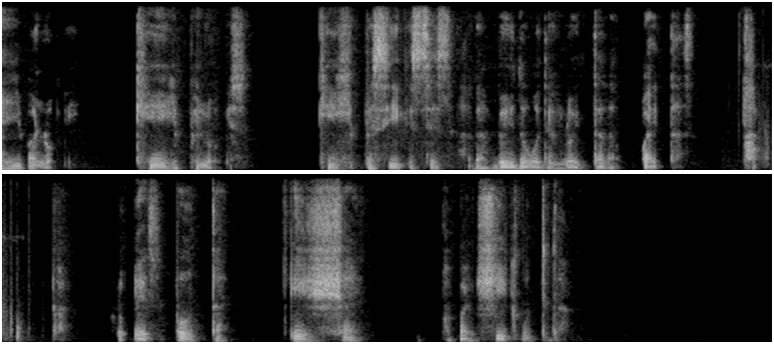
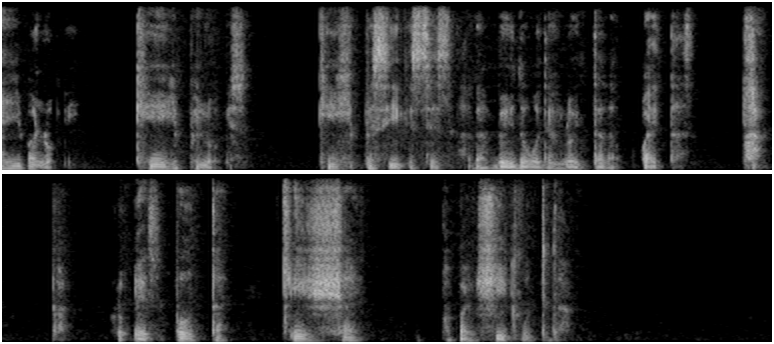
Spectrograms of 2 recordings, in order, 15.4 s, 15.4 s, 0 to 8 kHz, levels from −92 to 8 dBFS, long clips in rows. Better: second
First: noise reduction (neural mask model RNNoise)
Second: none

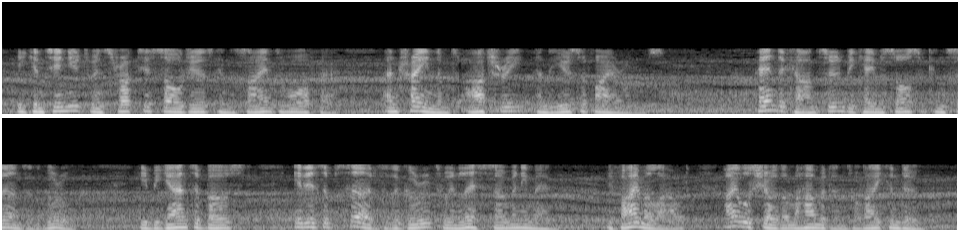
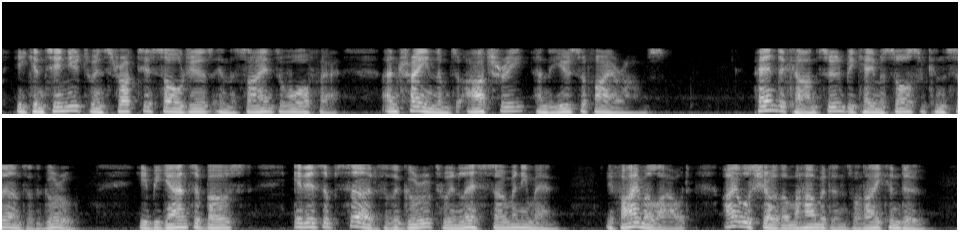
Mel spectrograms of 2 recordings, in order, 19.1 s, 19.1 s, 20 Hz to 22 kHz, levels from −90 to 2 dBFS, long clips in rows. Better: second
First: background sound (Fire); 12 dB below the speech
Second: none

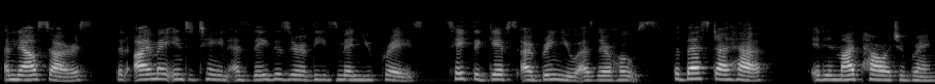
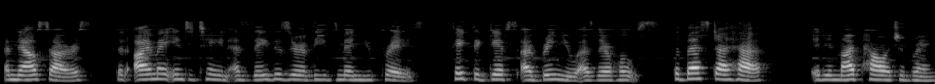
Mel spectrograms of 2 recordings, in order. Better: first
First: none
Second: noise reduction (neural mask model DeepFilterNet 3)

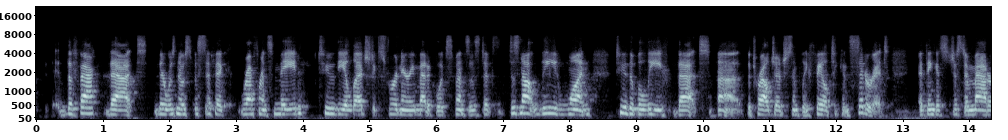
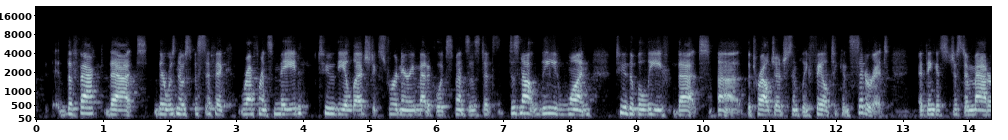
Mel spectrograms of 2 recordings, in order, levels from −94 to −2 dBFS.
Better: second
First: noise reduction (neural mask model Resemble Enhance denoiser)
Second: none

